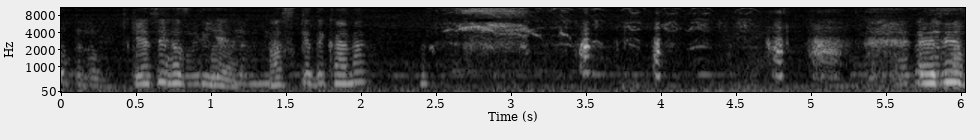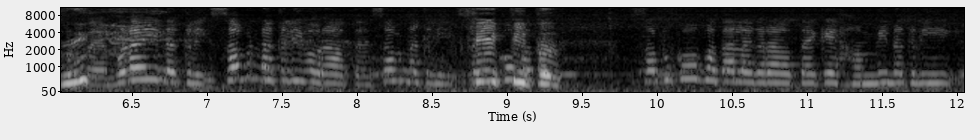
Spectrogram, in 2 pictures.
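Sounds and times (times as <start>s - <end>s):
woman's fake laugh: 2.4s - 5.4s.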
